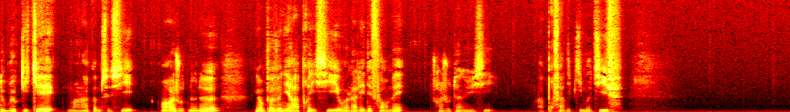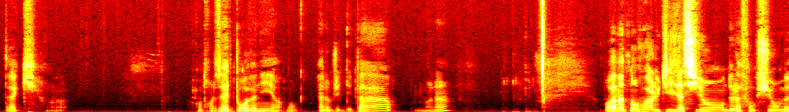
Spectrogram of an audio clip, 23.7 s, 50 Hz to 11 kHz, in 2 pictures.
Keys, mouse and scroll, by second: 0.7 click, 1.4 click, 2.6 click, 4.0 click, 4.7 click, 5.5 click, 9.2-11.3 drag, 11.6 click, 12.8 click, 13.5 ctrl+z, 15.4 ctrl+z, 17.9 KP_Subtract, 18.3 F1, 18.8 click, 20.1 click, 20.7 click.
